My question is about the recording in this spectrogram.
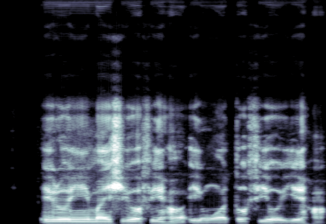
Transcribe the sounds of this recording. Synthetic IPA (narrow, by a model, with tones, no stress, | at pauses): i˨˧ɾo˧j̃ĩ˧mã˧i˧ʃi˦o˦fi˦ɦã˨ʔi˨w̃ɔ̃˧to˦fi˦o˧je˦ɦã˦˨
